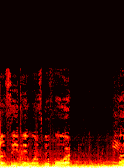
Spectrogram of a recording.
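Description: Steady low rumble of a car being driven, heard from inside the cabin, with a voice talking over it for the first second and a half.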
